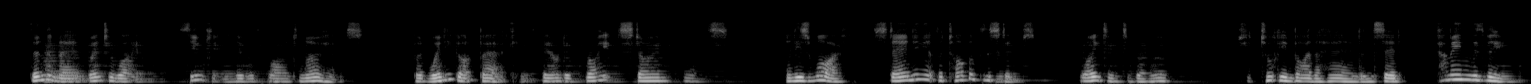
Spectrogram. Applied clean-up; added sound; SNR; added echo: neural mask model DeepFilterNet 3.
